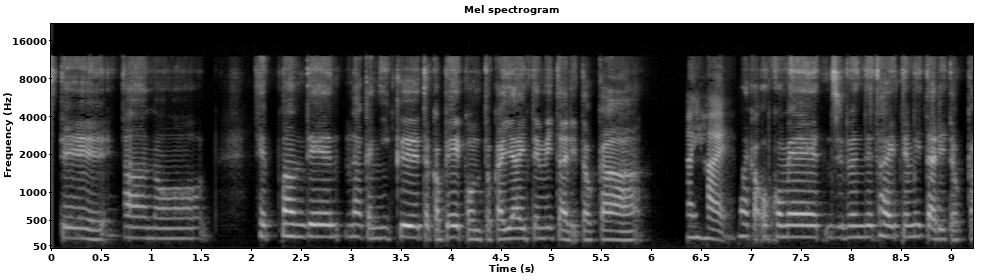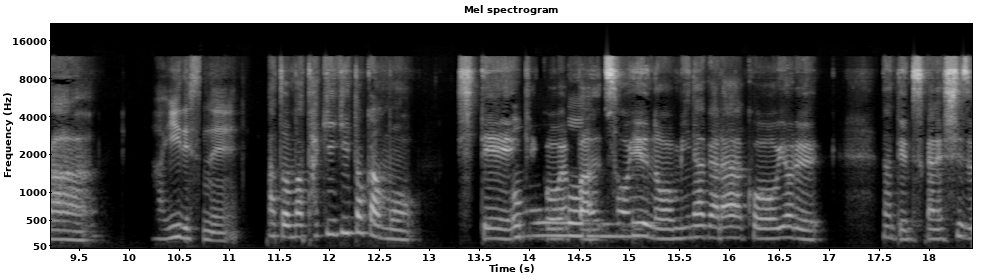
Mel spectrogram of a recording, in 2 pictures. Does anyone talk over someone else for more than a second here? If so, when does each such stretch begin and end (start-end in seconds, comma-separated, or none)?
13.8-15.1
